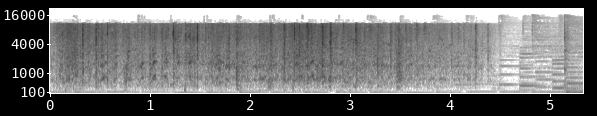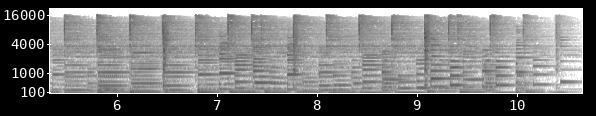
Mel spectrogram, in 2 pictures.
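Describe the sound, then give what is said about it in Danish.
A loud burst of rustling wing flaps as a flock of pigeons sitting on a rooftop opposite a hotel in Italy, startled by a man's singing, suddenly takes off and flies far away, fading after a few seconds into a steady run of plucked musical notes. “Nogle duer, som sidder på en tagryg på huset over for deres hotel, bliver så forskrækket over farens sang, at de straks letter og flyver langt væk.”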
